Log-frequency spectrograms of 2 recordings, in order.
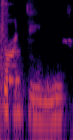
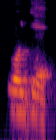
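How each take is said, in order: First: The name ends with a long 'deen' sound. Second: The name ends with a short 'dan' sound. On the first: The speaker calls it wrong. "it's not Jordine" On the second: The speaker calls it right. "It's Jordan"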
